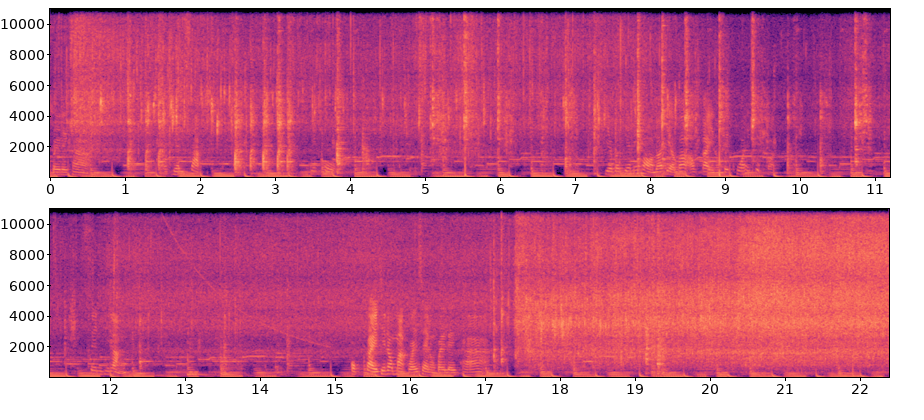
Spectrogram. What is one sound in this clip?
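Oil sizzles in a hot pan.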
